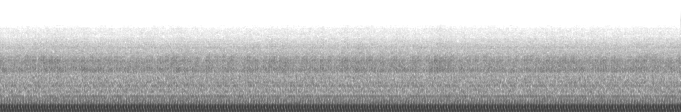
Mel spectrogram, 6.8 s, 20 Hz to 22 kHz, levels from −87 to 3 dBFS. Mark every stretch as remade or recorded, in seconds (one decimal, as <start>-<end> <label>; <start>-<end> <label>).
0.0-6.8 recorded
